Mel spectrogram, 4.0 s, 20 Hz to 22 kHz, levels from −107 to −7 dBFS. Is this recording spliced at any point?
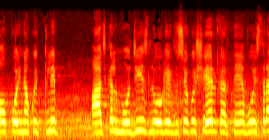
no; 0 cuts

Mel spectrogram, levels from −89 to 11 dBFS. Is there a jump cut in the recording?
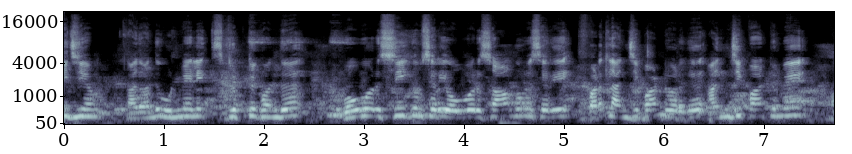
no; 0 cuts

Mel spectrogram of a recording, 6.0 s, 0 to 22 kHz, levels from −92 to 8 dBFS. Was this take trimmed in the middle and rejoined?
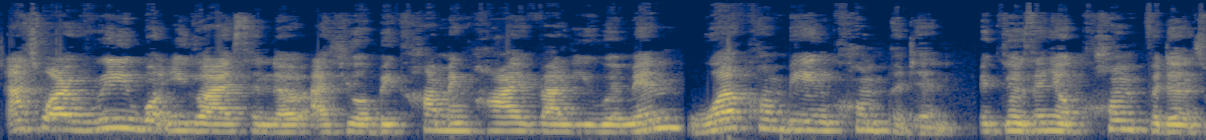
no; 0 cuts

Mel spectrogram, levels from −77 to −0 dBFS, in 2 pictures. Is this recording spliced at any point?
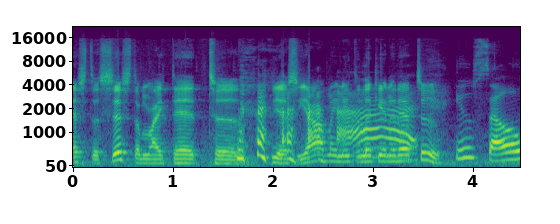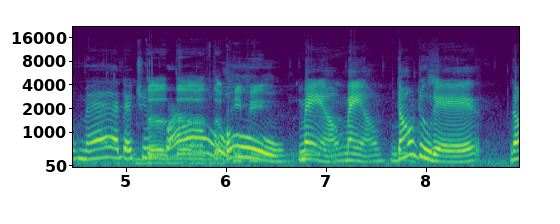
no; 0 cuts

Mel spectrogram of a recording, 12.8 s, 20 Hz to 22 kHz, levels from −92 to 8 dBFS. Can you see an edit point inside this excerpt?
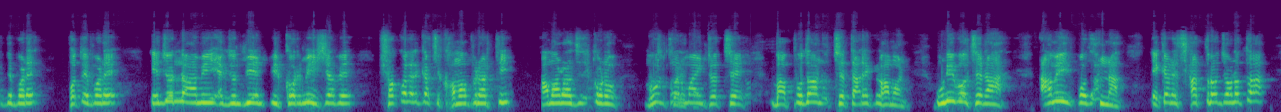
yes; 1 cut; at 6.8 s

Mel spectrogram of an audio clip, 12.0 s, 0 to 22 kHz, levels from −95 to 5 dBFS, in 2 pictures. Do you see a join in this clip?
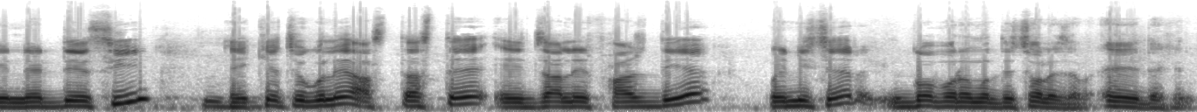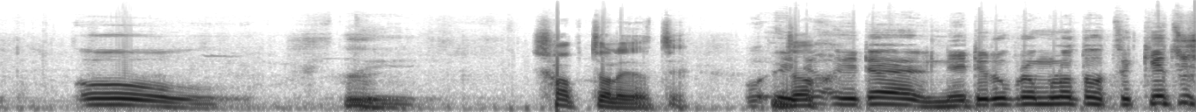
no; 0 cuts

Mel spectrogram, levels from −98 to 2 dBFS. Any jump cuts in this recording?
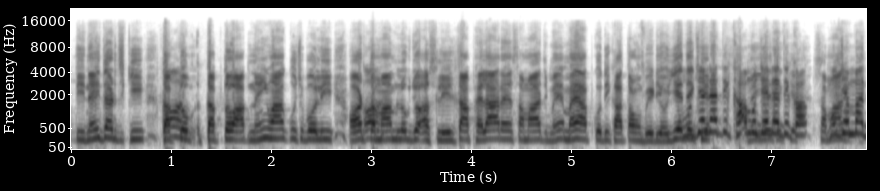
no; 0 cuts

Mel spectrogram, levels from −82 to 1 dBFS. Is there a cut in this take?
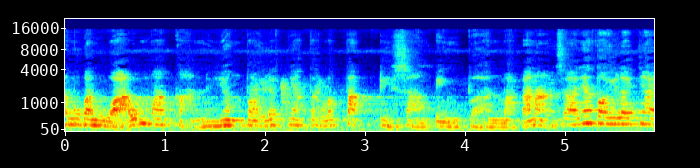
yes; 1 cut; at 4.9 s

